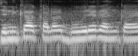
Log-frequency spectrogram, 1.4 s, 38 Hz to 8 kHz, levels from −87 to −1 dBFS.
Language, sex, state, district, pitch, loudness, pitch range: Hindi, male, Bihar, Supaul, 210 Hz, -15 LUFS, 195-220 Hz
